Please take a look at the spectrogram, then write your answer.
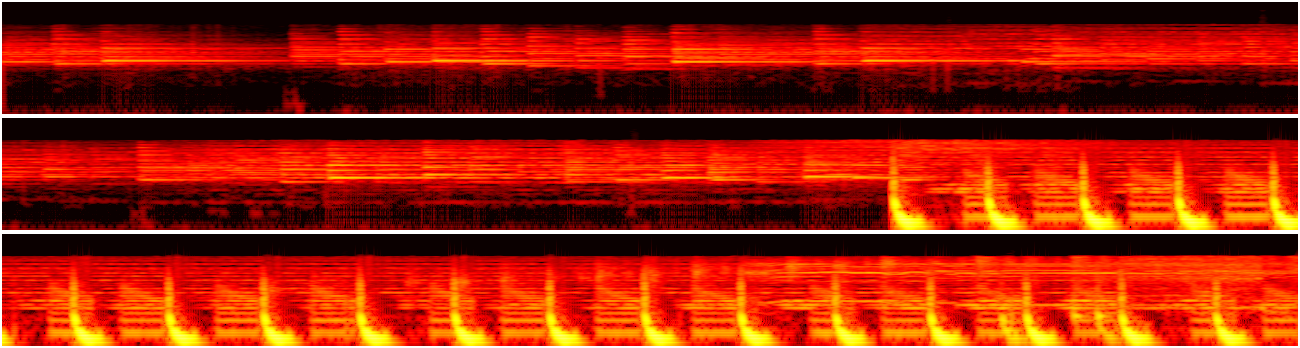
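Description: An instrumental song intro plays, opening with a soft, melodic synth line before a strong, regular beat with punchy bass kicks enters about halfway through and drives the music forward.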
